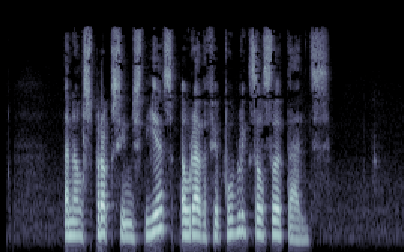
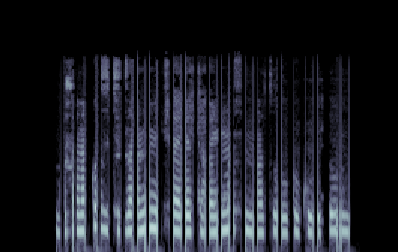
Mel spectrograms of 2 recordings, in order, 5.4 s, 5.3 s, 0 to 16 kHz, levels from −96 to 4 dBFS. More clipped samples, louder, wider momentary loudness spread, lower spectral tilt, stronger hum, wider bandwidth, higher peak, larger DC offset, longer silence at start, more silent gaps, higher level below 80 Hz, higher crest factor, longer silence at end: neither; first, -21 LUFS vs -25 LUFS; first, 11 LU vs 8 LU; second, -4.5 dB/octave vs -6.5 dB/octave; neither; first, 11.5 kHz vs 7.6 kHz; first, -2 dBFS vs -6 dBFS; neither; about the same, 0.85 s vs 0.75 s; second, none vs 3.85-3.89 s; second, -72 dBFS vs -52 dBFS; about the same, 22 dB vs 20 dB; first, 1.05 s vs 0.65 s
